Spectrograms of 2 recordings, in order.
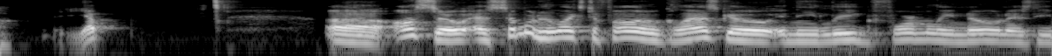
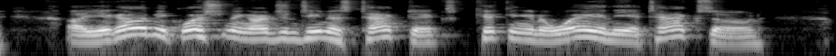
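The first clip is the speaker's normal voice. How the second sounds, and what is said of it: Put-on accent imitating a commentator. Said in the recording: “I don't think this was his accent, but I'm doing it anyway.”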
